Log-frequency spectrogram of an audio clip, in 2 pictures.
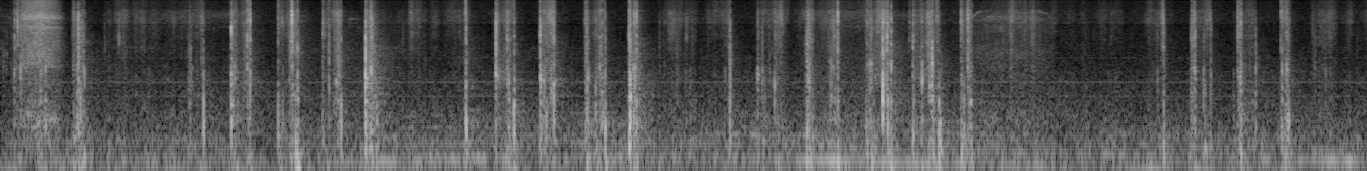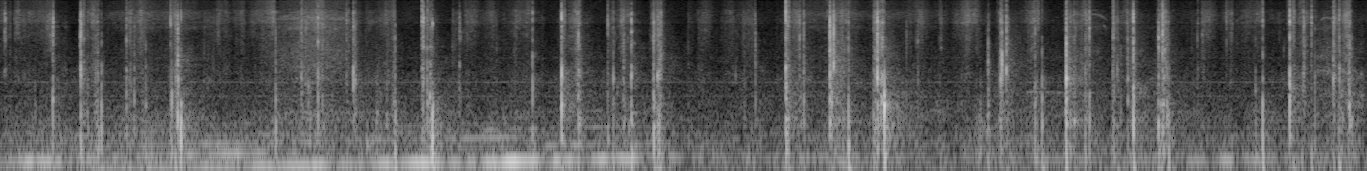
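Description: Tarot cards are shuffled clumsily for about twenty seconds, giving a steady run of crisp, close riffling clicks and soft sliding rustles with no voices.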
